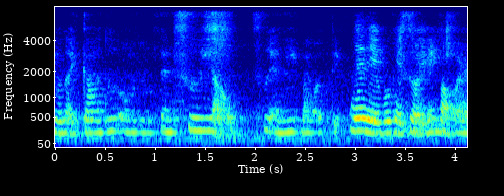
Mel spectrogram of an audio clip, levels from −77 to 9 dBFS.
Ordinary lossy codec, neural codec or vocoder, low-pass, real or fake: none; codec, 16 kHz in and 24 kHz out, 1 kbps, XY-Tokenizer; 7.2 kHz; fake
